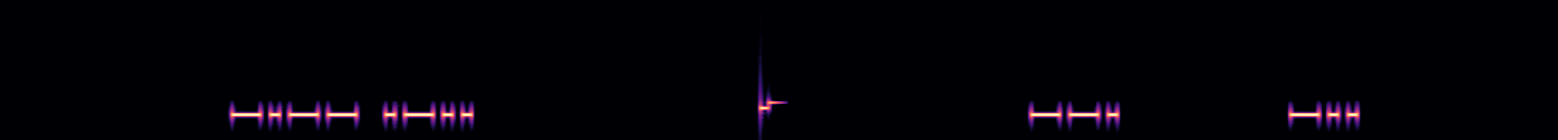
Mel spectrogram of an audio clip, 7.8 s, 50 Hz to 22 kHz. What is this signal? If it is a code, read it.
Morse code, heard as a keyed tone, about 25 wpm, spaced as for 13 wpm, 700 Hz. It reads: YL GD
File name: Top 90 QSO Elements - 6x Character Spacing - 25wpm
